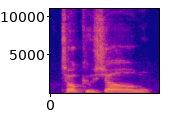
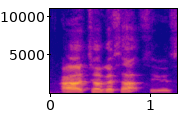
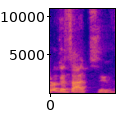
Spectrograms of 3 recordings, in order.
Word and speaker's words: Tokusatsu: What would you say is your favorite Kamen Rider Super Sentai Tokusho series? I probably butchered that. Tokusatsu is how you pronounce it. Tokusatsu, thank you.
